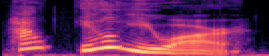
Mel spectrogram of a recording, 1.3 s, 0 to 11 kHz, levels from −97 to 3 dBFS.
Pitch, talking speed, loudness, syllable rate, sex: 240 Hz, 180 wpm, -15 LUFS, 4.7 syllables/s, female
